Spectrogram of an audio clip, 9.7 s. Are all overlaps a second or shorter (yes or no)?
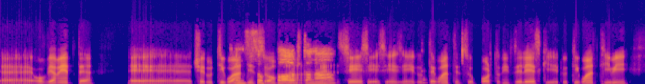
no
